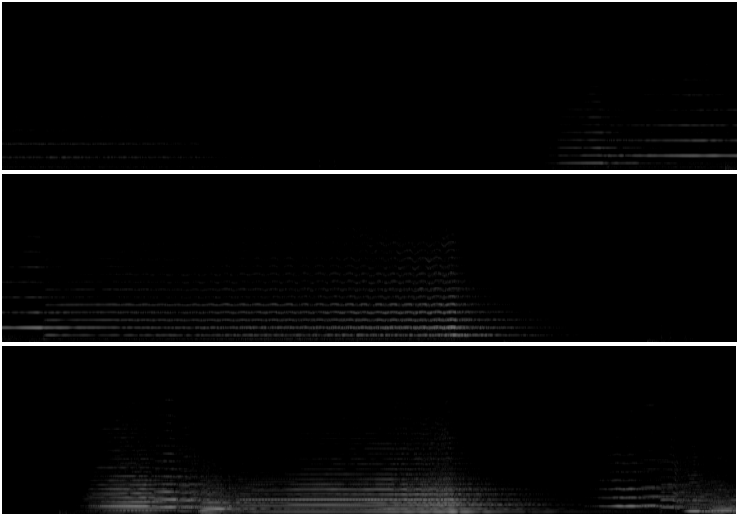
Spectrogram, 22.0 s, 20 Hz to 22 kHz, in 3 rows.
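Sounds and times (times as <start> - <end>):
solo violin: 0.0 - 2.5, 5.4 - 12.9, 15.5 - 22.0.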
